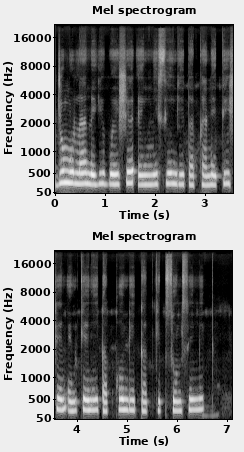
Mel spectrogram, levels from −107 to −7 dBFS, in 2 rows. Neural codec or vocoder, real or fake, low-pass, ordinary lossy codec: codec, 44.1 kHz, 2.6 kbps, SNAC; fake; none; none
